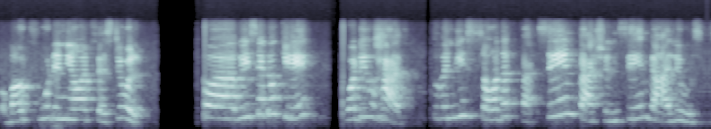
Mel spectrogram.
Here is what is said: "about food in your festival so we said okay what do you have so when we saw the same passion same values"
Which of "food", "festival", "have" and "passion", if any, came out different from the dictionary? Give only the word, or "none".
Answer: passion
